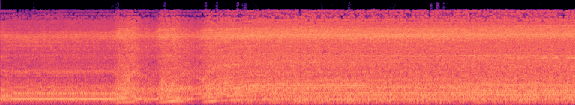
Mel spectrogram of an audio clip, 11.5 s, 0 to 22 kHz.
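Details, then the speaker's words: Brand-new Turbotech SD T35 4S four-stroke brush cutter that would not start; after replacing shorted ignition coil it catches in a couple of pulls and settles into steady high even buzz, running properly. "दोस्तों जैसा कि आपने देखा इस machine का ignition coil short कर गया था मैं मैंने न्यू इग्निशन कॉइल इस मशीन में लगाया और मशीन स्टार्ट हो गया"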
